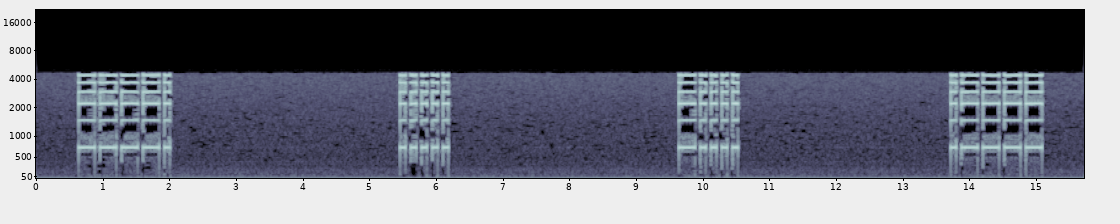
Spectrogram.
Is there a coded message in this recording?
Yes: Morse code from 0.6 to 15.1 s, heard as a keyed tone, about 15 wpm, 740 Hz. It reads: 9 5 6 1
